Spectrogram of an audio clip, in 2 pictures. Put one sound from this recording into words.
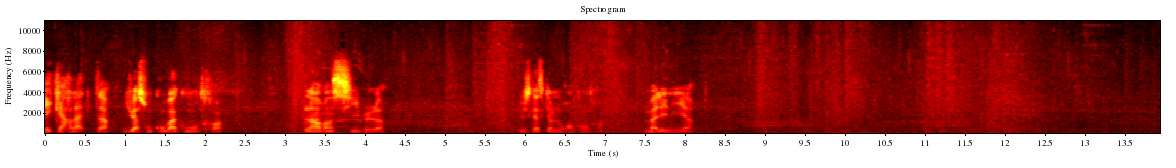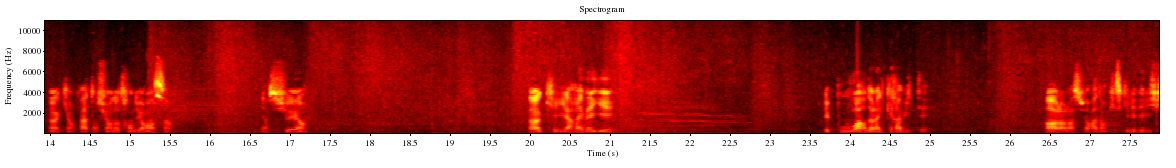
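Heavy blades clash and strike in a fight.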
